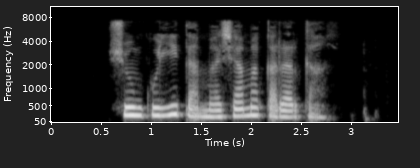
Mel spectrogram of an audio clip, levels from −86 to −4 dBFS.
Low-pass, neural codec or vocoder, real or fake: 7.2 kHz; none; real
